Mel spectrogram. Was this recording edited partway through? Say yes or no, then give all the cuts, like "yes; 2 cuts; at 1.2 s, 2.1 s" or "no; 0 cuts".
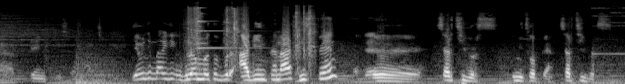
yes; 1 cut; at 3.0 s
